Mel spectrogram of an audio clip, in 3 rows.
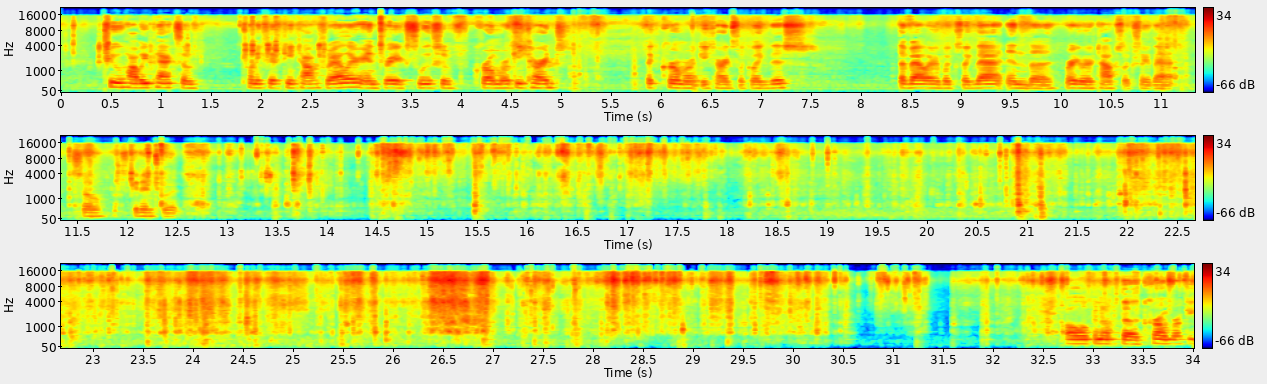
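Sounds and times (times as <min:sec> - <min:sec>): packaging crinkling and tearing: 0:11.9 - 0:34.0.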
